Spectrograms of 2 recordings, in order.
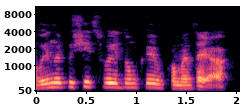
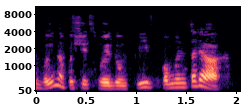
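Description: First: It is recorded in a quiet room. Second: It is recorded outdoors with street noise. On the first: "в домашніх тихих спокійних умовах" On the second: "на вулиці через Sanaq B21S в вуличних шумних умовах"

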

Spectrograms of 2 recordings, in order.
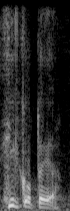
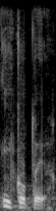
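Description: First: The word begins with a breathy consonant sound. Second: The word begins directly with a vowel sound. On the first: This is the accepted dictionary form. The speaker calls it right. "la Real Academia entiende que es jicotea" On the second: This is not the accepted dictionary form. The speaker calls it wrong. "No es icotea"

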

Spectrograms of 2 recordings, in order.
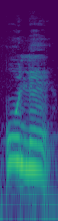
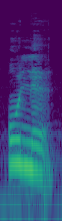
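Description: The two takes are said the same way.

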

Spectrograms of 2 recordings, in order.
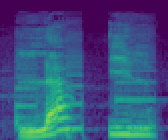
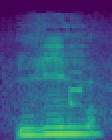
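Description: First: The article's vowel is pronounced before île. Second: The article's vowel is dropped before île. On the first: The speaker calls it wrong. "et non pas la île" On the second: The speaker calls it right. "on dit bien l'île"

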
